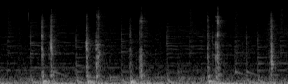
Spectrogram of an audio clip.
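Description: Keys clatter on a computer keyboard as a command is typed at a prompt, a quick, uneven run of close, clear clicks with no voices.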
